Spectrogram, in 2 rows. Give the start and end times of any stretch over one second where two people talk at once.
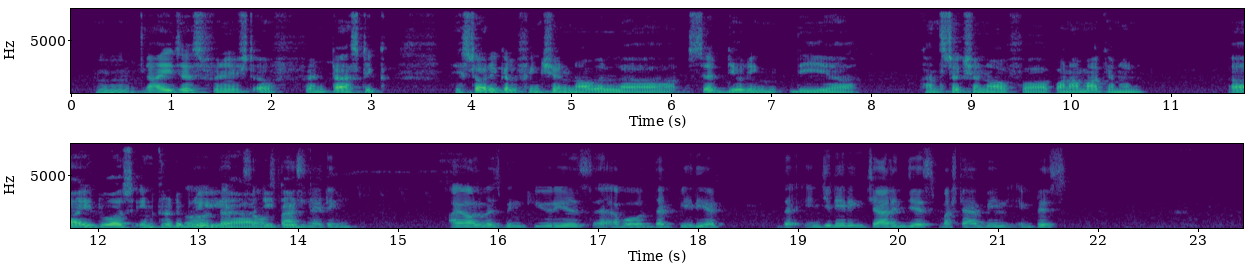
12.8-14.1

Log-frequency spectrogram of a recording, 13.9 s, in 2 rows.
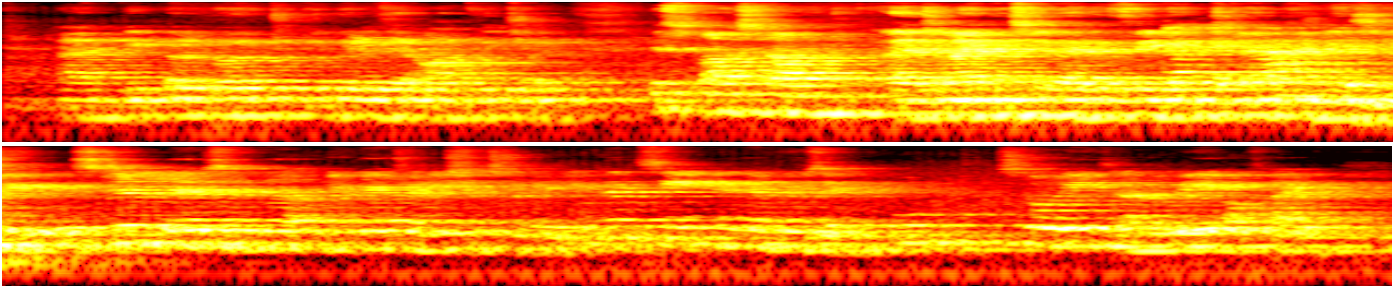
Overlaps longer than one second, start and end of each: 5.7-7.1

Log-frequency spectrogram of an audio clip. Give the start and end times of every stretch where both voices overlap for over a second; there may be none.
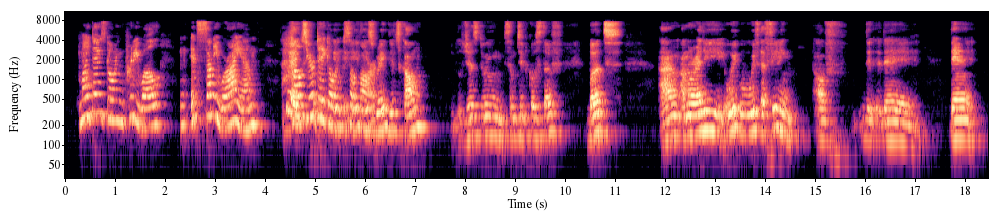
4.4-6.2

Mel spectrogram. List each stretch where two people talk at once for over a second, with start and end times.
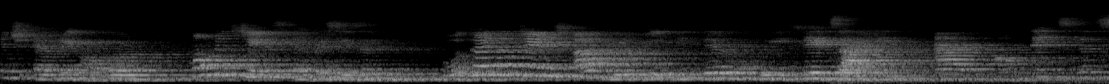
none

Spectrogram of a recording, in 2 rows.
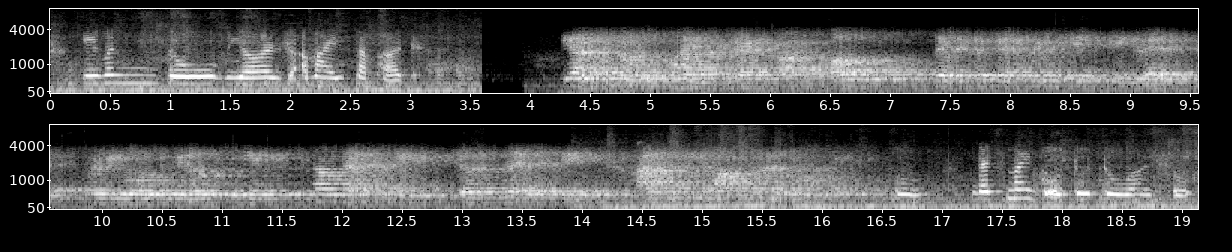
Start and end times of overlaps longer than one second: none

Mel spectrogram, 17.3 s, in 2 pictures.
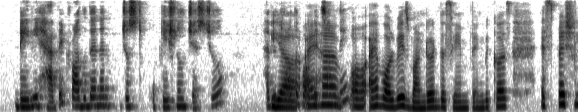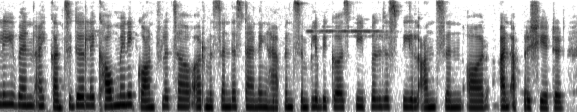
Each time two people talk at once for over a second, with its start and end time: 4.1-5.3

